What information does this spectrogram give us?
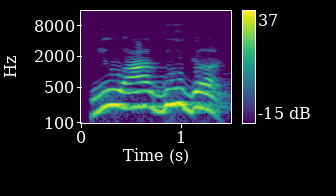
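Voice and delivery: slow demo, THE stressed as 'dee'; emphatic THE. Shown as a demonstration. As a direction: say THE as a strong 'dee' before girl. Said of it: "consonant के पहले भी दी पढ़ा जाता है।". (THE पर बल देकर 'दी')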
